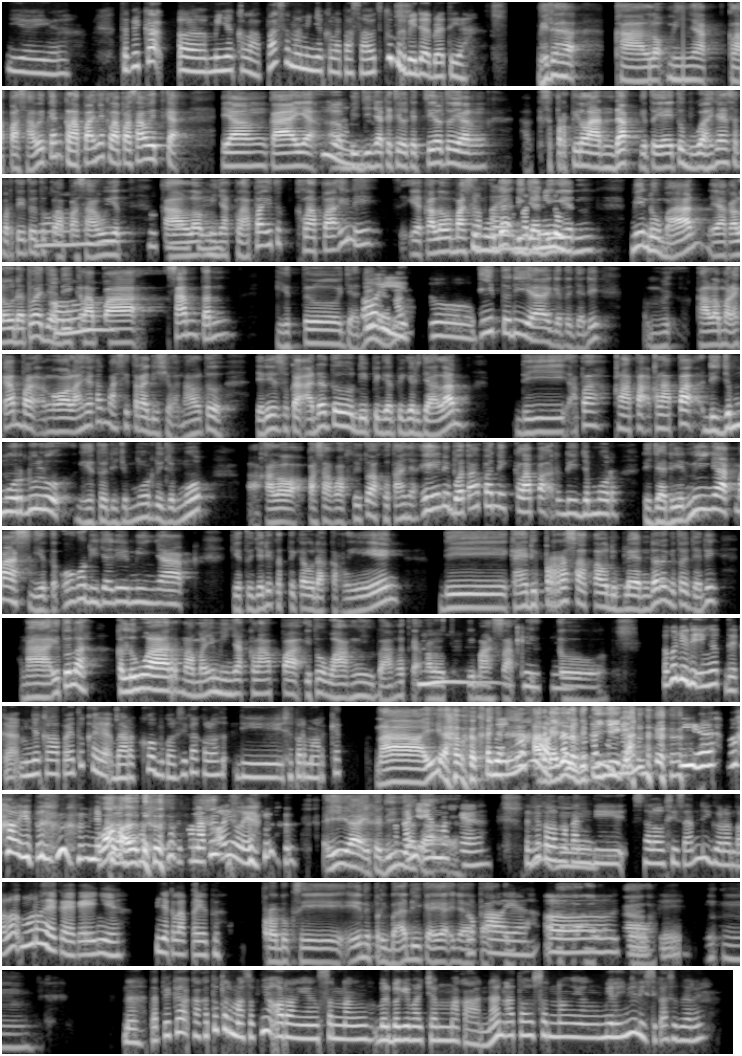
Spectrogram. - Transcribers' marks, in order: tapping; other background noise; laughing while speaking: "iya"; laughing while speaking: "kan"; laugh; in English: "coconut oil"; laughing while speaking: "aduh"; laugh
- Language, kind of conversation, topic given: Indonesian, podcast, Makanan apa yang pernah mengubah cara pandangmu tentang rasa?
